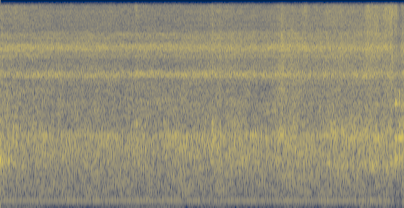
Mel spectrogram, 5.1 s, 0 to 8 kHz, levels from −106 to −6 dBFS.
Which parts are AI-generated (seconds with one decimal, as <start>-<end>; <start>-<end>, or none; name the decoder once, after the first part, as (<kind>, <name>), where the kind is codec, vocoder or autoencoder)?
0.5-1.5 (autoencoder, DAC-VAE); 2.3-5.1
